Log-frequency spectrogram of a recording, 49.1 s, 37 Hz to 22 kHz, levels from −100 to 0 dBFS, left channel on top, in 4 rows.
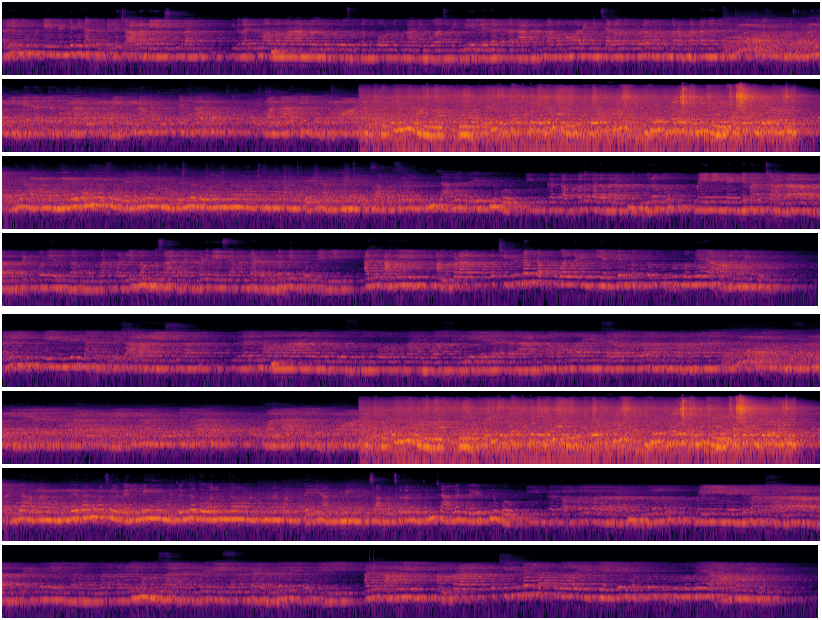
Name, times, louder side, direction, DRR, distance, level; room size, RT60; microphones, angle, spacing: voice 1, 0.0-3.0 3.4-10.8 11.2-15.8 16.2-19.5 19.8-24.1 28.3-28.6 32.4-34.6 34.9-41.9 42.2-43.8 44.1-48.2, left 1 dB, 45° left, -3 dB, 6.9 m, -45 dB
Crowd, 10.8-30.8, left 2 dB, 70° left, 3.0 m, -46 dB
sound 1, 17.6-24.2, equal, ahead, 1.0 m, -32 dB
voice 2, 21.4-21.7 23.5-23.6 24.6-32.3 33.9-34.3 38.7-39.3 43.3-43.6, right 1 dB, 55° right, 2 dB, 2.1 m, -41 dB
22.5 x 18.0 x 9.5 m, 2.4 s
head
